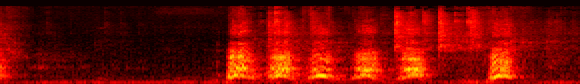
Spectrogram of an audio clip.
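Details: Two Tornjaks, Hattori Hanzo and Leksi, Bosnian-Croatian sheepdogs guarding livestock, bark at an intruder. After a quiet second and a half comes a rapid run of six deep, loud barks in quick succession.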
